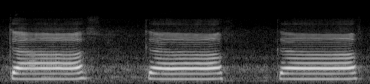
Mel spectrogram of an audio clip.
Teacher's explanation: زبان کا درمیان والا حصہ اور اوپر کے تالو کا سخت والے حصے سے یہ ادا ہوتی ہے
